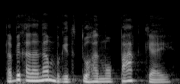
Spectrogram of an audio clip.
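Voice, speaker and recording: A man's voice: on the high side, expressive, very fast, dark tone. A male preacher giving a sermon at a streamed church service, slipping into everyday slang and acting out people's prayers and excuses in shifting voices.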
